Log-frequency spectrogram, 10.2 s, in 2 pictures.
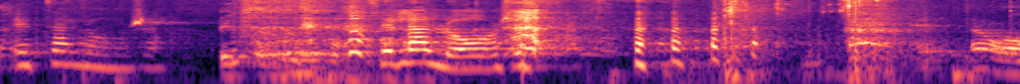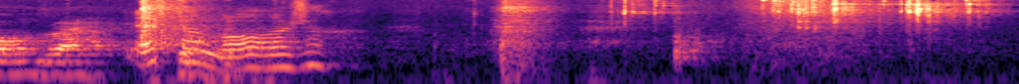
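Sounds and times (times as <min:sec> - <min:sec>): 
speech: 0:00.0 - 0:06.9
carabiner clinking while handled for climbing: 0:03.9 - 0:04.4, 0:08.1 - 0:10.1.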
